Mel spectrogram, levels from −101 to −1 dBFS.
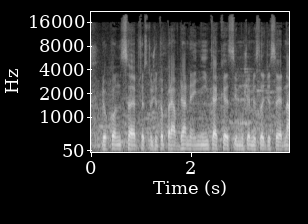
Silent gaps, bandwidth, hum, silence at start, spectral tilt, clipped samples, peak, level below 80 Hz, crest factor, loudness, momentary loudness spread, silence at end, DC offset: none; over 20 kHz; none; 0 s; -5 dB/octave; under 0.1%; -6 dBFS; -54 dBFS; 16 dB; -22 LUFS; 4 LU; 0 s; under 0.1%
